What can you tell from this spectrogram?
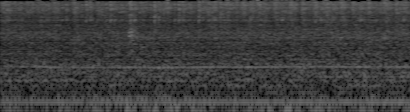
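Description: A steady low machine hum that holds level throughout.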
